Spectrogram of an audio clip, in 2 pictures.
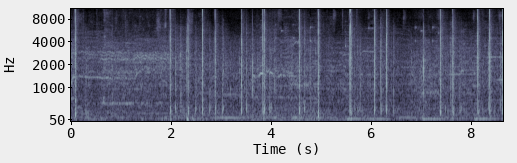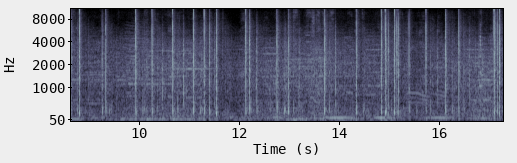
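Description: Aerial fireworks shells bursting in a rapid, irregular string of sharp bangs, which come thicker about two seconds in.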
